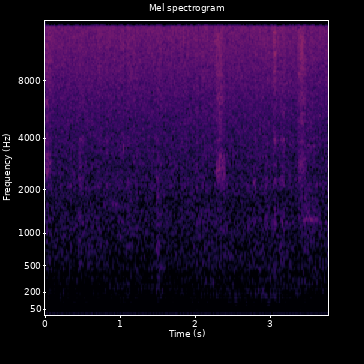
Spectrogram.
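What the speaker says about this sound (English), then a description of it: "let me write it very clearly here" A pen scratches across paper while a derivative formula is written out by hand, soft, close and continuous with no talking.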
